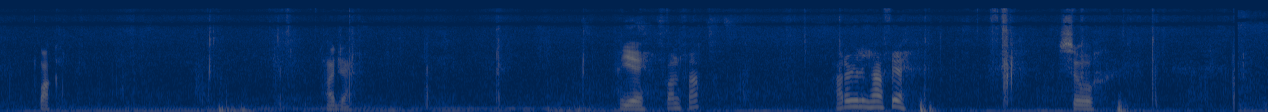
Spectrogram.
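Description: Footsteps scuff along a wet path.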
